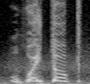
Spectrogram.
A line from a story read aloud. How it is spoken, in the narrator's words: I hollered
